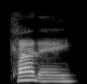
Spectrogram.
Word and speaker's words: canne: Well, the pronunciation, I believe in French is canne. Or the English equivalent is cane, which is kind of a walking stick that is de- designed specifically for fighting.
